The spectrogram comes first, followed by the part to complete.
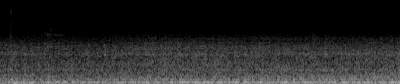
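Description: Steady low engine hum and rumble, as heard from inside a vehicle.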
